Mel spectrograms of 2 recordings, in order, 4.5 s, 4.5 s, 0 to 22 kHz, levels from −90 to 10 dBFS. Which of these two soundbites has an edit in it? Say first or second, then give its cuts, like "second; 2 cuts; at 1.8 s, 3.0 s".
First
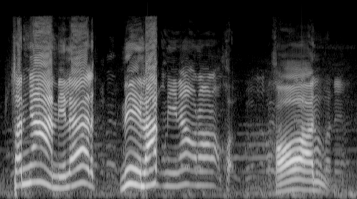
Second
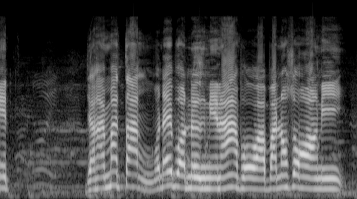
first; 2 cuts; at 1.2 s, 3.4 s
